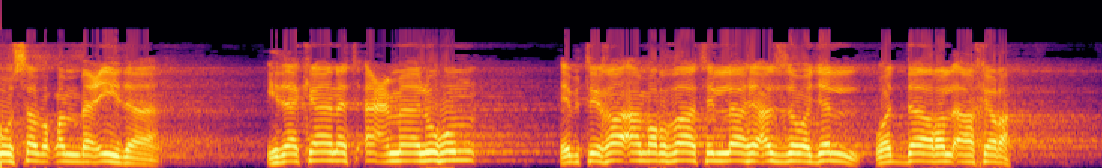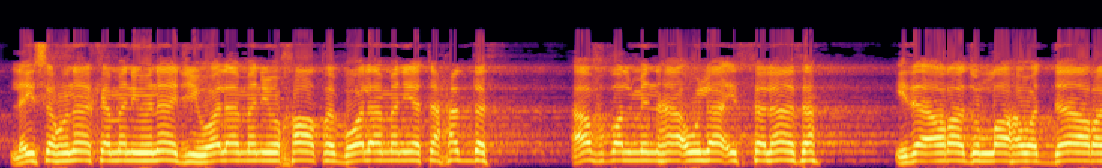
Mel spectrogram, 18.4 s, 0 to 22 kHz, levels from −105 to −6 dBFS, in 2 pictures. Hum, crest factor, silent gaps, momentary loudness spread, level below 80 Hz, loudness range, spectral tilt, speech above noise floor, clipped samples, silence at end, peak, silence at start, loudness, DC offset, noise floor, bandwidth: none; 10 dB; none; 7 LU; -60 dBFS; 2 LU; -5.5 dB/octave; 29 dB; 1%; 0 s; 0 dBFS; 0 s; -10 LUFS; under 0.1%; -39 dBFS; 11 kHz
